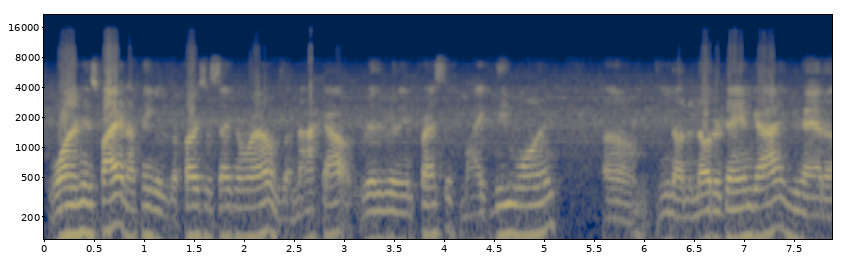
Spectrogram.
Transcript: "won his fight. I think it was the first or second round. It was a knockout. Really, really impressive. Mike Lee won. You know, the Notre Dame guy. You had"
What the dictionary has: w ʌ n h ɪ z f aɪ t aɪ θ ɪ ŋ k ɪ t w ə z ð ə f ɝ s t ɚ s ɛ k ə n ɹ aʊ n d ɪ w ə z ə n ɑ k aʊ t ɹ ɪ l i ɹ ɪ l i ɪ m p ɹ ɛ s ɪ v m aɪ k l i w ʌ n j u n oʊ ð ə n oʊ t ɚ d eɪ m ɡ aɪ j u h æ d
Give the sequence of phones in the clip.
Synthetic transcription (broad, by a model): w ʌ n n ɪ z f aɪ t aɪ θ ɪ ŋ k ɪ t w ə z ð ə f ɝ s t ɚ s ɛ k ə n ɹ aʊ ɪ w ə z ə n ɑ k aʊ t ɹ ɪ l i ɹ ɪ l i ɪ m p ɹ ɛ s ɪ v m aɪ k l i w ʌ n j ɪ n oʊ ð ə n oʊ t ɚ d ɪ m ɡ aɪ j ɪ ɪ d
